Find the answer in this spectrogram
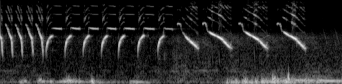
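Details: Pet canary song used to coax other canaries: a quick burst of falling notes, a steady series of curved chirps, then four long sweeping downslurs, with low rumbling noise behind.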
